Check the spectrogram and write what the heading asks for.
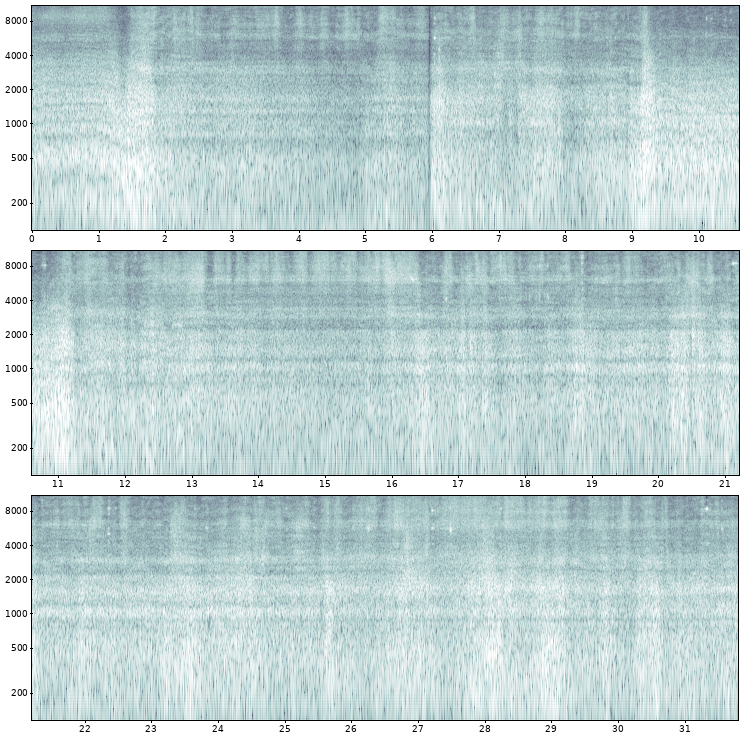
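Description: Oxy-fuel torch flame hissing steadily and loudly as it heats a rusted cast-iron turbine housing flange to free a seized bolt.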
